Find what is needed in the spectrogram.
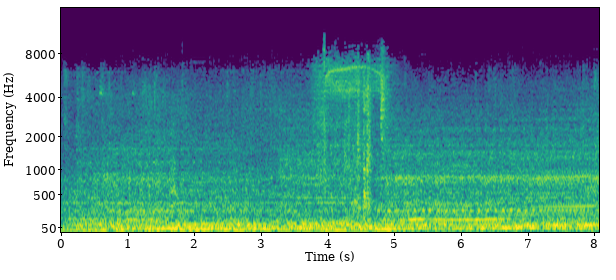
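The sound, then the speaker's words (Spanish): A bus pulling up at a stop gives a steady low engine rumble throughout, fairly faint, with a brief higher-pitched sound standing out midway before the drone carries on. “El autobús se detiene en una parada.”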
